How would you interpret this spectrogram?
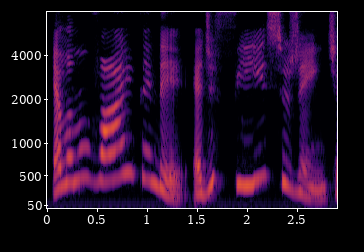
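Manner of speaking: high exasperated complaint. Real, not acted. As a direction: pitch jumps way up in exasperation. Exasperated about confused parents.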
